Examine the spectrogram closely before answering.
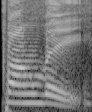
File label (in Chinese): "fang1wei4", Chinese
